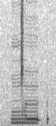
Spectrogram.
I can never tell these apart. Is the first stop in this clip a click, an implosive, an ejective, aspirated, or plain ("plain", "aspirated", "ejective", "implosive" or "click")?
click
